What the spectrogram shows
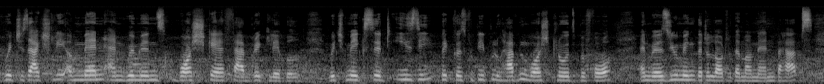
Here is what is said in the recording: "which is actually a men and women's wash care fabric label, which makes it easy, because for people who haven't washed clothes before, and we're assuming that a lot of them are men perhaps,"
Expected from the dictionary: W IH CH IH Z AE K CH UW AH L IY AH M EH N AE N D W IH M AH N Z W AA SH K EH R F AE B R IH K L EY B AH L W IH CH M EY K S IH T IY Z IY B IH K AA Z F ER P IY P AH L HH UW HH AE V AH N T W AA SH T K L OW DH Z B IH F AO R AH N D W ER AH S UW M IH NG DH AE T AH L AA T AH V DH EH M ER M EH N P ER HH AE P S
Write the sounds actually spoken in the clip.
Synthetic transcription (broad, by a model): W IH CH IH Z AE K CH UW AH L IY AH M EH N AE N D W IH M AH N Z W AA SH K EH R F AE B R IH K L EY B AH L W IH CH M EY K S IH T IY Z IY B IH K AA Z F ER P IY P AH L HH UW HH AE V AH N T W AA SH T K L OW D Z B IH F AO R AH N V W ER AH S UW M IH NG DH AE T AH L AA T AH V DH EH M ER M EH N P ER HH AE P S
